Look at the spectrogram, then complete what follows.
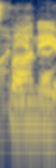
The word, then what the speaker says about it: Fani: fonnie is it f if it has one end it's fny if two ends it's Fanny I guess I I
